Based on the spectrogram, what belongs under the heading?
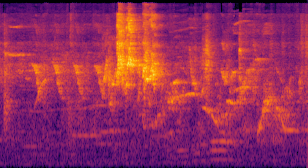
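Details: Male magpie-robin song used for training other birds: a quick mix of high sweeping whistles, rising and falling slurs, and a loud harsh burst in the middle, indoors.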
